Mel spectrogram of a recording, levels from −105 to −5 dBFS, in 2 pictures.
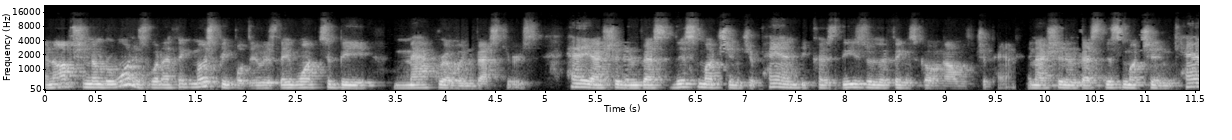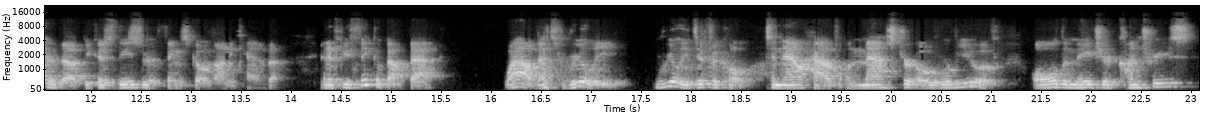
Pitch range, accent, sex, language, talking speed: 115-140 Hz, American, male, English, 190 wpm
